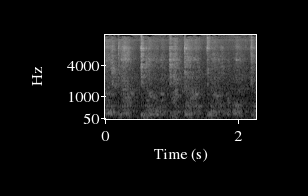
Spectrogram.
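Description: Faint, light taps and scratches of a pen on an interactive whiteboard's surface as a word is handwritten, a quick irregular series of strokes.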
